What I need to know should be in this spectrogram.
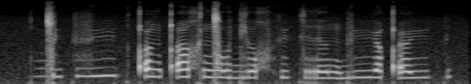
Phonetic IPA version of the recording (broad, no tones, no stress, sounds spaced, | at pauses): ɡ͡ǀ y k v yː k qʼ u ŋ qʼ ɤ χ ŋ͡ǀ o bʲ oː χ x y k r əː ŋ b yː qʼ yː k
